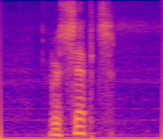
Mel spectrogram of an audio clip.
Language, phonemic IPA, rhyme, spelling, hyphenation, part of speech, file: Dutch, /rəˈsɛpt/, -ɛpt, recept, re‧cept, noun, Nl-recept.ogg
- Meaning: 1. recipe 2. prescription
